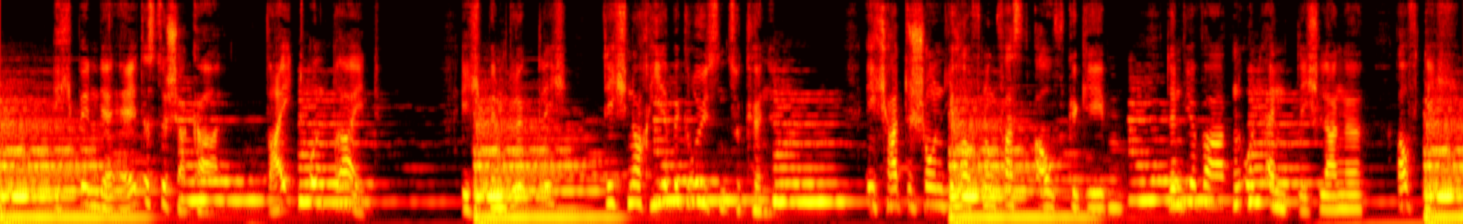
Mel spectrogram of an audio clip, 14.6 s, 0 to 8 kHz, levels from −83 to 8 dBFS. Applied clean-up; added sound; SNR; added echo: classical method log-MMSE.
